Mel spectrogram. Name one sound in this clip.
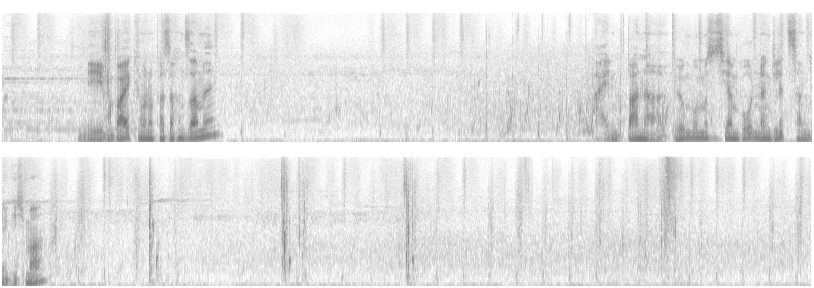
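Footsteps patter on the ground.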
